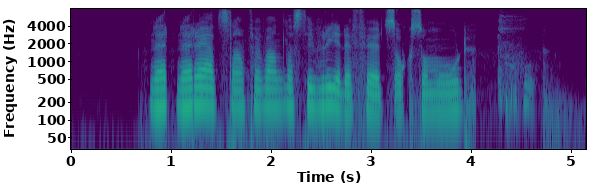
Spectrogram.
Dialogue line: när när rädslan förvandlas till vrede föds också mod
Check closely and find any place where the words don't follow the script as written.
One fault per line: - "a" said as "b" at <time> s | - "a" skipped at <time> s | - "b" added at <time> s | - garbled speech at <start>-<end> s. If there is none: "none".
none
